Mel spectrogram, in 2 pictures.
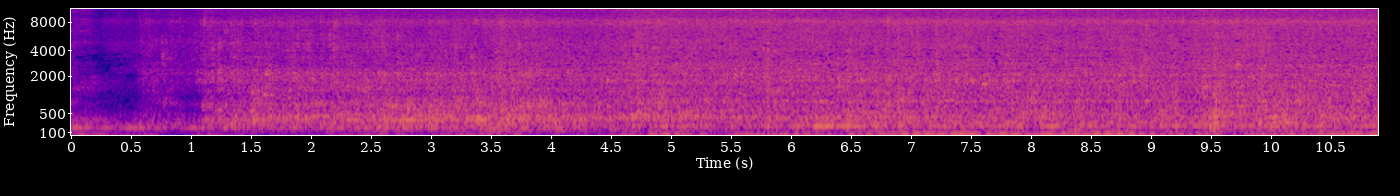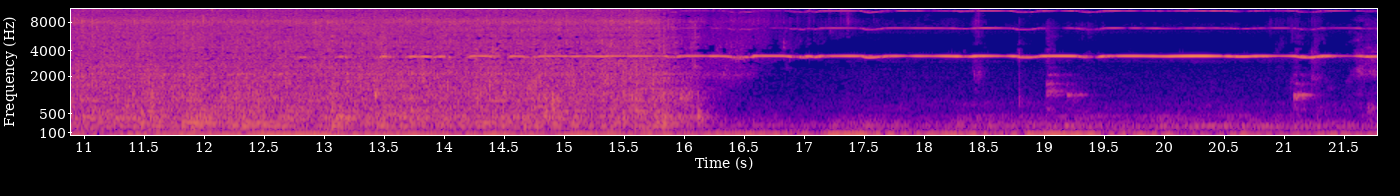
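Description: Tap water pouring into a plastic bucket, filling it, until the flow stops abruptly about three quarters of the way through. Shortly before it stops, the water level indicator's battery buzzer starts a steady, high, continuous beep and keeps sounding: the water has reached the two wire ends and completed the circuit.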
